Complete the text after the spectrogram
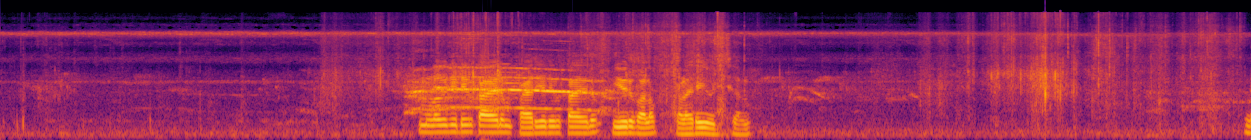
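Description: Leaves rustle softly as a hand brushes through plants.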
